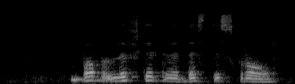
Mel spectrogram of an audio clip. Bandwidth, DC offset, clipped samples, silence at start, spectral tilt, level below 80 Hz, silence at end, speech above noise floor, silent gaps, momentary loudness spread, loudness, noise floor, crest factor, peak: 13.5 kHz; under 0.1%; under 0.1%; 0.7 s; -6.5 dB/octave; -72 dBFS; 0.15 s; 32 dB; none; 6 LU; -35 LUFS; -65 dBFS; 18 dB; -18 dBFS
